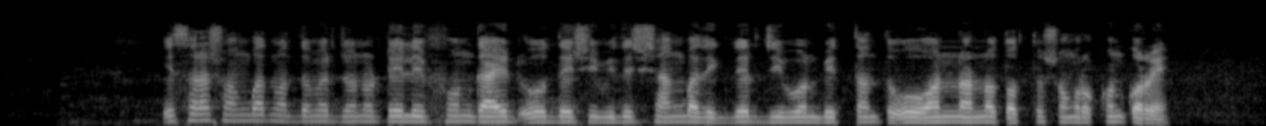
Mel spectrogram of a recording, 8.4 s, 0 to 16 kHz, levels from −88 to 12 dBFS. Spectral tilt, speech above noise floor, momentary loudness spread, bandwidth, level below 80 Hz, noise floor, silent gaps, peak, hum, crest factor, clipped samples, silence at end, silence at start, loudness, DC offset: -5.5 dB/octave; 46 dB; 11 LU; 8 kHz; -68 dBFS; -74 dBFS; none; -8 dBFS; none; 22 dB; under 0.1%; 0.65 s; 1.1 s; -29 LUFS; under 0.1%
